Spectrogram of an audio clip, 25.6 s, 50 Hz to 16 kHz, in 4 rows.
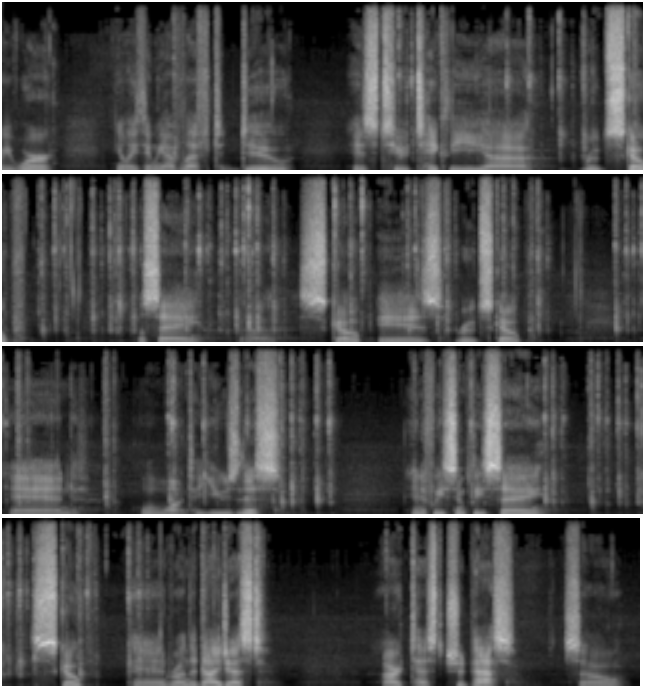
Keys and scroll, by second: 5.8 super+-, 8.7 super+Left, 9.0 super+Right, 13.2 alt+Return, 14.7 alt+shift+Up, 19.8 super+-.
